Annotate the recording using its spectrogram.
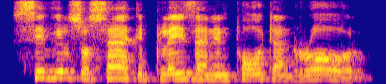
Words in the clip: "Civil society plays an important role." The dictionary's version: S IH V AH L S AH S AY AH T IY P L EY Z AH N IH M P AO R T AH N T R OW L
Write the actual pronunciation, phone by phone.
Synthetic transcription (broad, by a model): S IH V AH L S AH S AY AH T IY P L EY Z AH N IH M P AO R T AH N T R OW L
